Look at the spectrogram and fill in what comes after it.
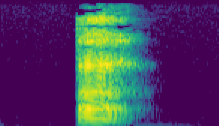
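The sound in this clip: A person burps once, a short voiced belch lasting about half a second that swells quickly and trails off, alone with no talk.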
